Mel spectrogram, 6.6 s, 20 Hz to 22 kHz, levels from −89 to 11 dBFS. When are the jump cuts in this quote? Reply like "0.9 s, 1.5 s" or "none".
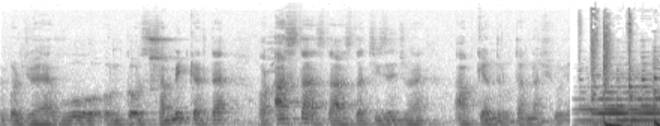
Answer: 5.7 s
